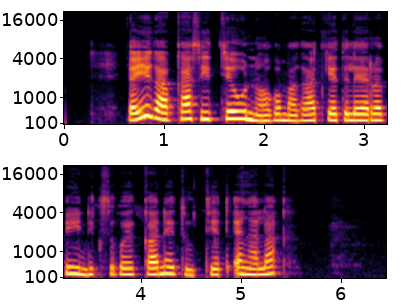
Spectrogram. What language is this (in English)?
Kalenjin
